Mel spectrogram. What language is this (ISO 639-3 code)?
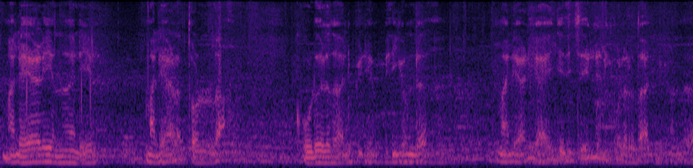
mal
